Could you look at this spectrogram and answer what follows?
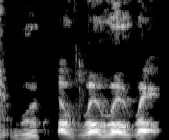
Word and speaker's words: Ruke Orhorhoro: This is Ruke Orhorhoro is how you pronounce his name.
